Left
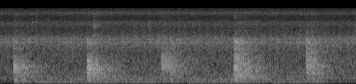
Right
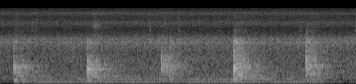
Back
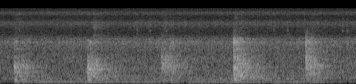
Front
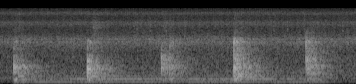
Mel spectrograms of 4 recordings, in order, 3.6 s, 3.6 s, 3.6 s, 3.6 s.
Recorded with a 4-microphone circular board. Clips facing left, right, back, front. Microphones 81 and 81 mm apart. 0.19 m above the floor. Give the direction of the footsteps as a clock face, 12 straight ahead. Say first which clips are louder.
Right 1 dB, front 1 dB; 12 o'clock.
